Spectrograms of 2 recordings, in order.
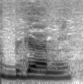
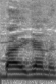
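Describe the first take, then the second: First: Bigamy with a short i at the start, BIG-a-mi; correct pronunciation. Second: Bigamy said as bye-GAM-ee, with a long i; wrong pronunciation. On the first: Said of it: "this is bigamy". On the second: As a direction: say bigamy the mistaken way, starting like bye. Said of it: "this is not bigamy". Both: Shown as a demonstration.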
